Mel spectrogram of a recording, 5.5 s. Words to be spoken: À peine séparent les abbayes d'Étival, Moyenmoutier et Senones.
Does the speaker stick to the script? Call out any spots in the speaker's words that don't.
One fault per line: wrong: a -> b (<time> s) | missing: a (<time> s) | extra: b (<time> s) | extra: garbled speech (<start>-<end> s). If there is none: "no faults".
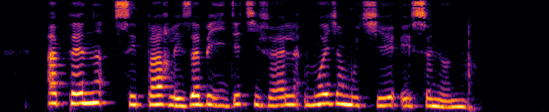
no faults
